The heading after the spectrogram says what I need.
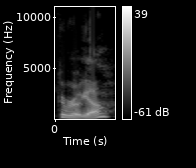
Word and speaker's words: Ngaruiya: That's my name, phonetically pronounced for you. I'm Christine Ngaruiya, first and foremost.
